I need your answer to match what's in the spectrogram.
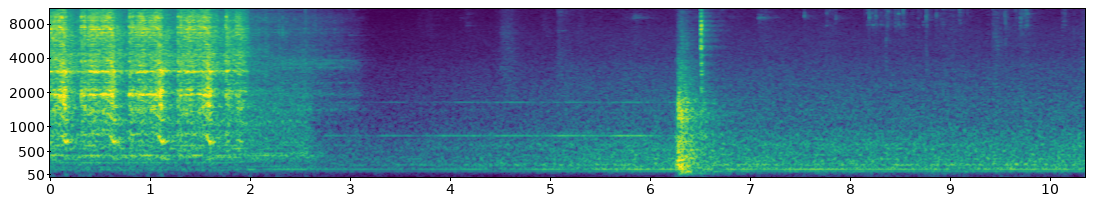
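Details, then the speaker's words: Engine cranking with spark plugs removed at wide open throttle for compression test: about two seconds of quick, even cranking with no firing, then quiet hum and clunk; cylinder reads about 200 psi. "So you're going to put the engine in wide open throttle and crank it for 5 seconds."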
